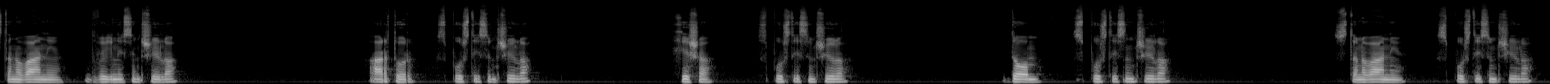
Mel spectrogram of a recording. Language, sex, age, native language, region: Slovenian, male, 30-49, Slovenian, Central Slovenia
